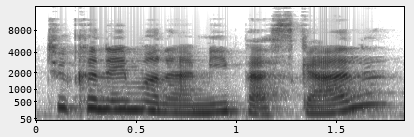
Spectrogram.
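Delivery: "Pascal" rising at the end as a question; rising intonation. Shown as a demonstration. Teacher shows a statement made into a question, rising intonation. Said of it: "My voice rises at the end".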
